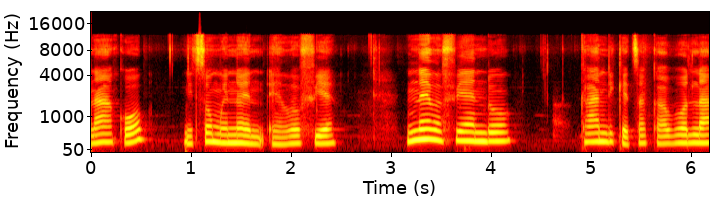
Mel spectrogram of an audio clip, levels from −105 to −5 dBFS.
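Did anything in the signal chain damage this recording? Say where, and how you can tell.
Yes, the damage happens at the network and jitter-buffer stage, as repeated stalls (stutter) between 0.55 and 1.59 s. Across that second there are about nine tiny hitches, none longer than 20 ms, adding up to roughly 104 ms of held-over sound. Nothing actually drops out. Packets were arriving late, so the buffer kept running dry and the receiver stretched the last sound to cover each gap, which makes that stretch drag and stutter.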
